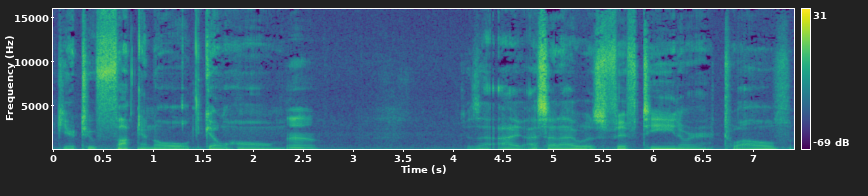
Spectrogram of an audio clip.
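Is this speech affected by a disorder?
No.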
